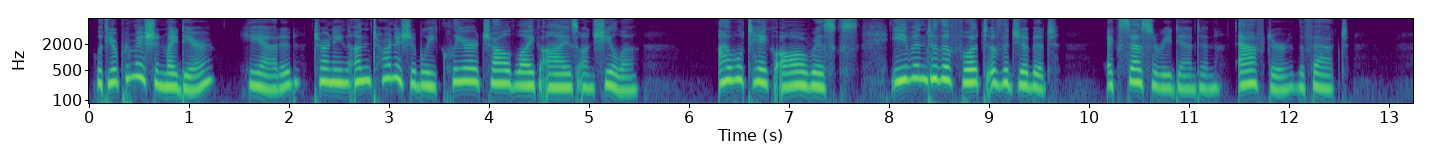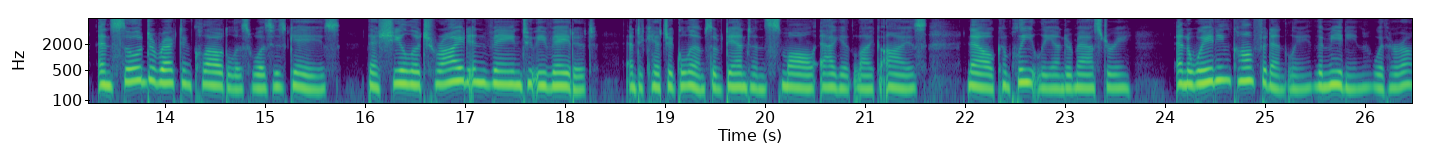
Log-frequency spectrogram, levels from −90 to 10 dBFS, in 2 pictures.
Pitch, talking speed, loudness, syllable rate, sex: 225 Hz, 155 wpm, -17 LUFS, 4.9 syllables/s, female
